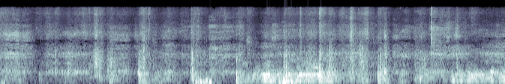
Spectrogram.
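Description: Irregular footsteps and scrapes on loose stone as people clamber over fallen rock debris in a quarry tunnel, with faint, indistinct voices in the middle and near the end.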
